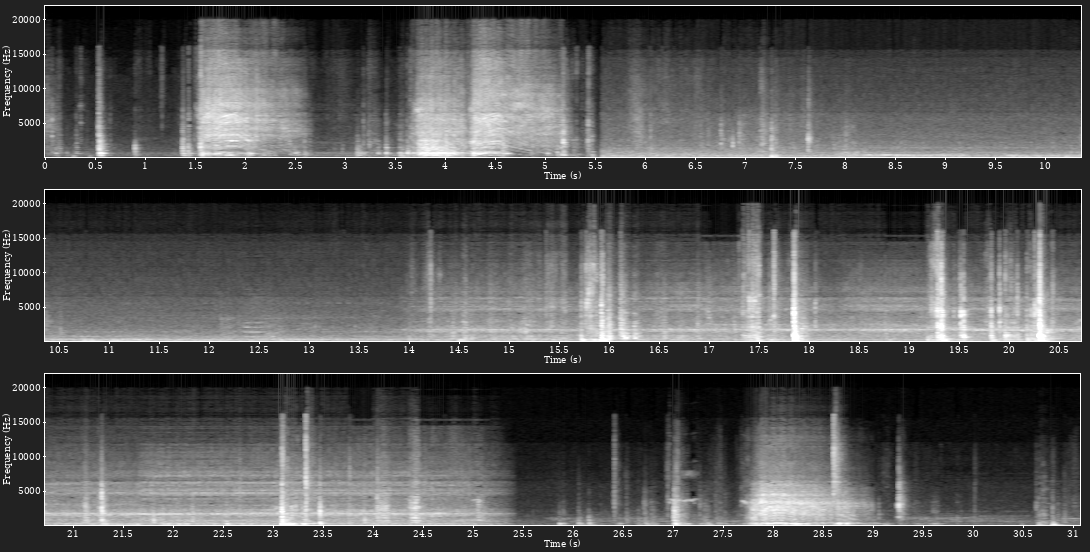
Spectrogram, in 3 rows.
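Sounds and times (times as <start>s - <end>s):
steady hum with high tone: 5.6s - 25.4s
hissing scrape: 13.9s - 25.4s
clicks and knocks of fan parts: 14.0s - 24.6s.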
